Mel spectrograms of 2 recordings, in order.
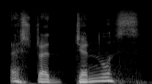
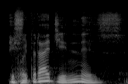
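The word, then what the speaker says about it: Ystradgynlais: It's pronounced that way, but it's spelt with a Y.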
